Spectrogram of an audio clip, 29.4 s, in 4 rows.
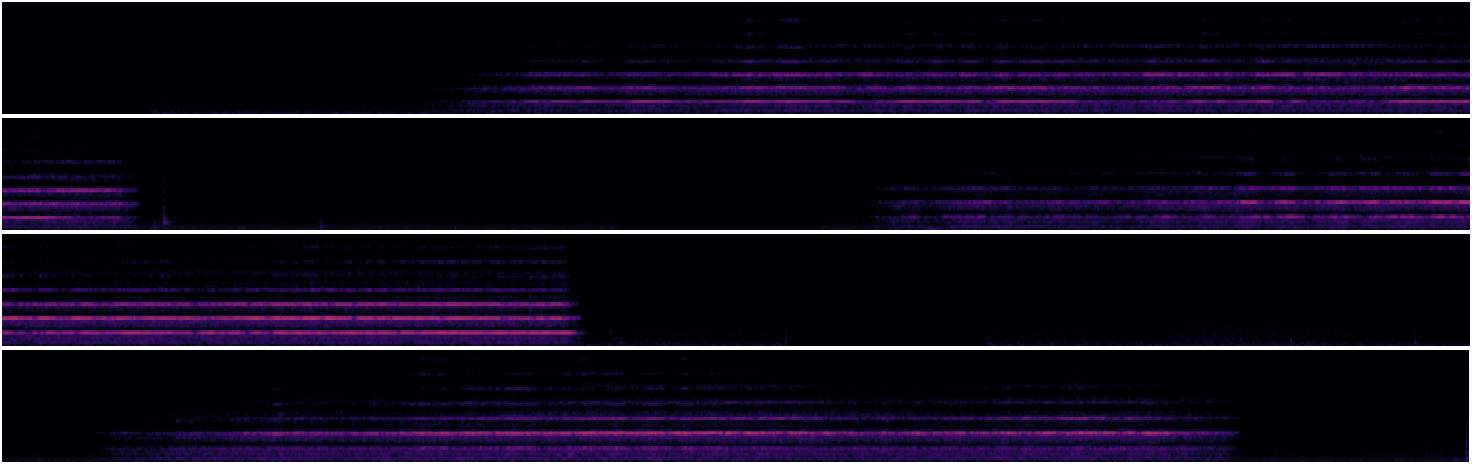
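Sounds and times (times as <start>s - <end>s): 
violin arco pianissimo on the A string: 2.3s - 8.1s, 11.8s - 17.6s, 22.6s - 28.2s.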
